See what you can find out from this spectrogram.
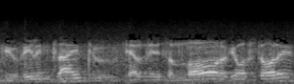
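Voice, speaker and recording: An actor playing a stolid, courteous ship's captain, speaking formally in 1930s radio drama style. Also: male voice, mid-range voice, brisk, lo-fi sound, natural voice. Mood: grave. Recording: noisy 1930s radio recording.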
